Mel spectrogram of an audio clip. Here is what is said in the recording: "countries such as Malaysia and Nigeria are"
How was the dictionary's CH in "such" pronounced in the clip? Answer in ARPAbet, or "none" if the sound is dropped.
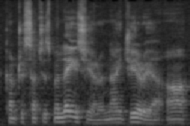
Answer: CH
